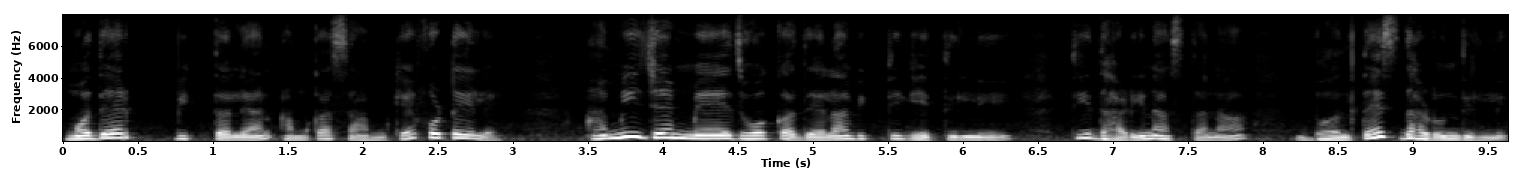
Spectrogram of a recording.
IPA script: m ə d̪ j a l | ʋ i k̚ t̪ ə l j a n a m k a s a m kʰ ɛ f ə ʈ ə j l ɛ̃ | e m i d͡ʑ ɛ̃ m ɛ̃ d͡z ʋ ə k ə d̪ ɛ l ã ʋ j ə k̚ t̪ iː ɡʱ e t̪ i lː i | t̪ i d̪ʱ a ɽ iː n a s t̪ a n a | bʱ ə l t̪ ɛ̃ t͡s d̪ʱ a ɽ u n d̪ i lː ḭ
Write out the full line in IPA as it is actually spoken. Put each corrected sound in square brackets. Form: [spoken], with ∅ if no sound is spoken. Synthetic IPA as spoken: m ə d̪ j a [ɾ] | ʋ i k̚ t̪ ə l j a n a m k a s a m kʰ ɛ f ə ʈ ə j l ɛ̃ | [a] m i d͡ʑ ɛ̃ m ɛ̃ d͡z ʋ ə k ə d̪ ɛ l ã ʋ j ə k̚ t̪ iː ɡʱ e t̪ i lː i | t̪ i d̪ʱ a ɽ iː n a s t̪ a n a | bʱ ə l t̪ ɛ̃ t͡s d̪ʱ a ɽ [uː] n d̪ i lː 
